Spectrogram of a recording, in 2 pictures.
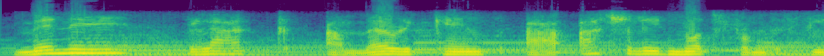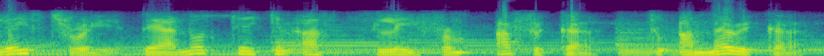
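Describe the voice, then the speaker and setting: A man in a mid range narrates an explanation in a slow, deliberate manner. His voice comes through narrow, phone-like audio. A guitar piece plays clearly underneath. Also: medium pitch. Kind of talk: explanatory commentary. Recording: phone-like audio with music behind.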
